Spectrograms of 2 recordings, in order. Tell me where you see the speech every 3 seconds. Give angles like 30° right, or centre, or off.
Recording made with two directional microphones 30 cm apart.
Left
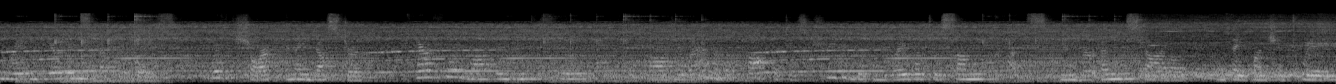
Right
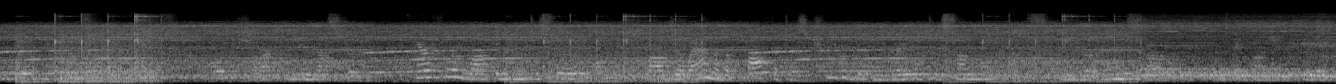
40° left, 20° right, 20° right, 20° left, 40° left.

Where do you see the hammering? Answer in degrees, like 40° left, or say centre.
40° right.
